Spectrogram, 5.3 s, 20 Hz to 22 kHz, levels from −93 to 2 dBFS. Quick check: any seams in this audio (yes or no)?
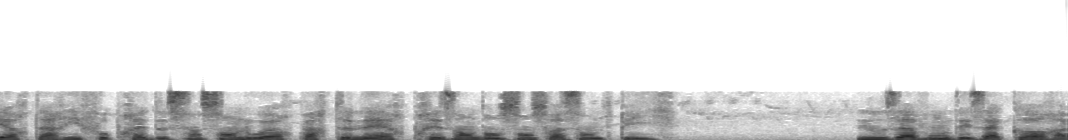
no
